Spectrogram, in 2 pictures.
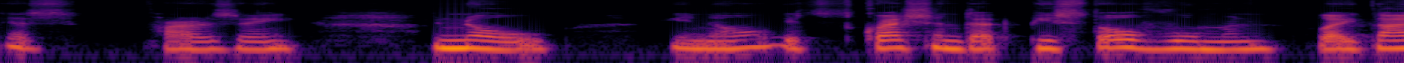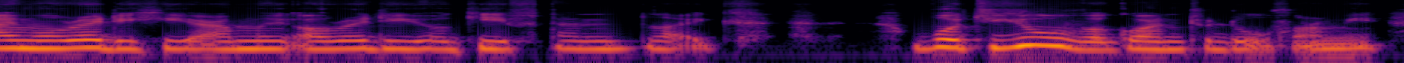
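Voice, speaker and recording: A woman's voice: on the high side, vocal fry, a little mellow. A woman from Ukraine with a Ukrainian accent, a matchmaker talking casually with many fillers, restarts and laughs. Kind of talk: casual chat.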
